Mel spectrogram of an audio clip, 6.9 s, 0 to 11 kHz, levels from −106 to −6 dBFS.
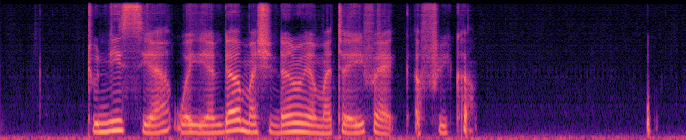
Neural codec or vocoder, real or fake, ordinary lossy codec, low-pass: autoencoder, 22.05 kHz, a latent of 192 numbers a frame, VITS, trained on many speakers; fake; Opus, 64 kbps; 9.9 kHz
